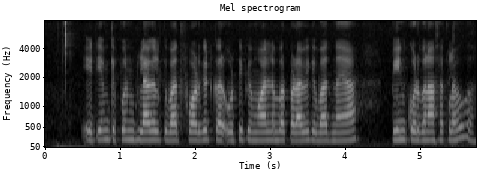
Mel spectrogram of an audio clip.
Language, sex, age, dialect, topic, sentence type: Magahi, female, 41-45, Western, banking, question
